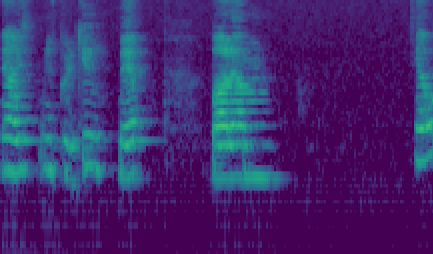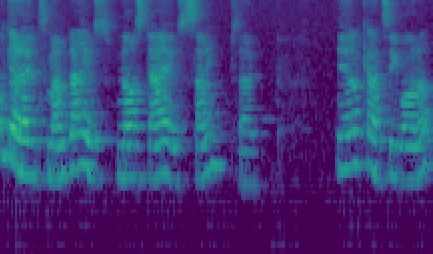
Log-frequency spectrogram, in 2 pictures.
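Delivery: attempted New Zealand accent. Performer demonstrating an accent for the audience, in a new zealand accent. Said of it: "the accent I'll be doing today is New Zealand".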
